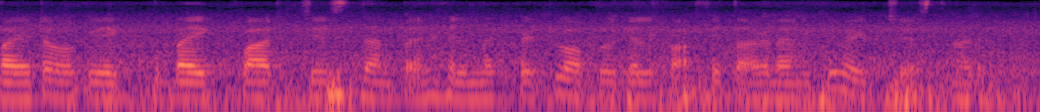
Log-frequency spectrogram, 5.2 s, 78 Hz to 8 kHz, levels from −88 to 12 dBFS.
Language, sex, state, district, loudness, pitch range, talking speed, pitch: Telugu, male, Andhra Pradesh, Guntur, -25 LUFS, 130-140 Hz, 175 wpm, 135 Hz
